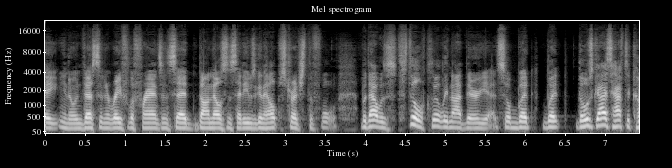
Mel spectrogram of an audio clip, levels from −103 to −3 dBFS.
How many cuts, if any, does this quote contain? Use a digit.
2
